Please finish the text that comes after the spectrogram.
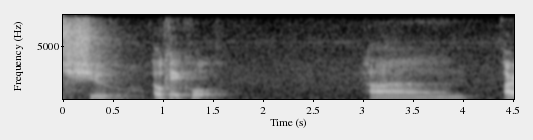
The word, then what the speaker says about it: SYU: I can drop them I think it's pronounced shoe okay cool all right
